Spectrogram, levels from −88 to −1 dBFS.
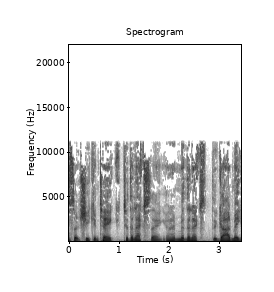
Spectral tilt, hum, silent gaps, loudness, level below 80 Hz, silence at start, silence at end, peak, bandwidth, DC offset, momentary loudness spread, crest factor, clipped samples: -4 dB/octave; none; none; -14 LUFS; -40 dBFS; 0 s; 0 s; 0 dBFS; 11.5 kHz; under 0.1%; 5 LU; 14 dB; under 0.1%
